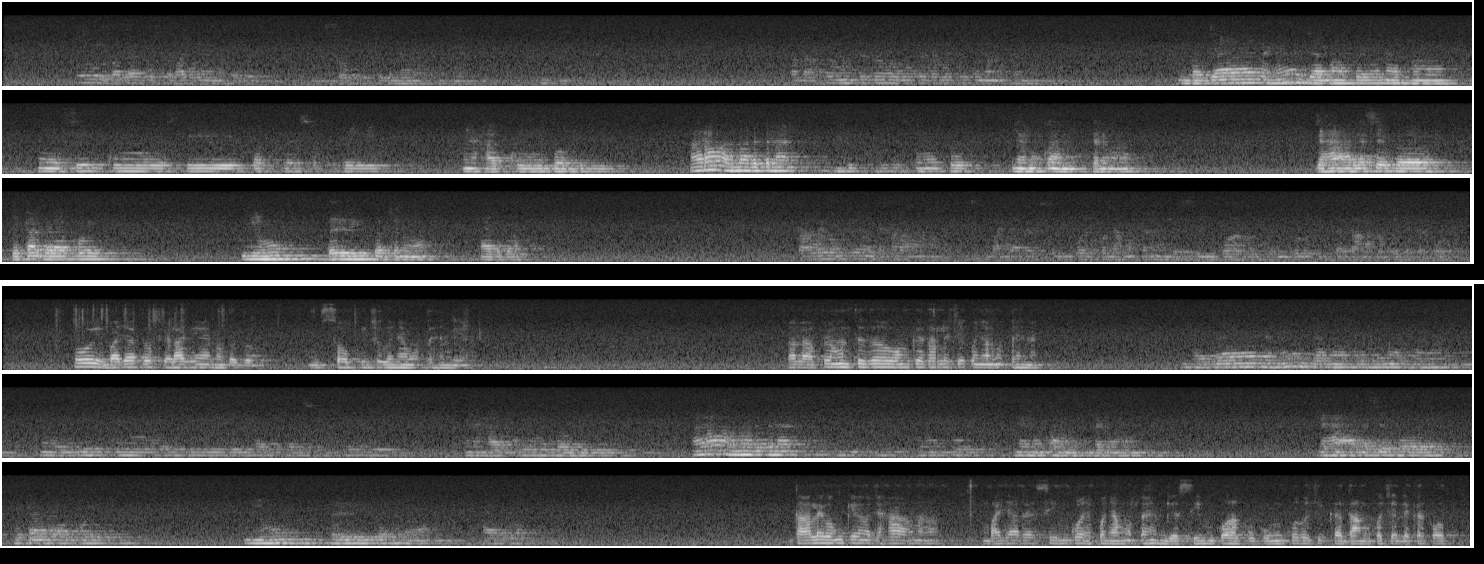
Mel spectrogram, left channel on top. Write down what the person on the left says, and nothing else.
<unintelligible>
ᱵᱟᱡᱟᱨ ᱨᱮᱦᱚᱸ ᱡᱟᱢᱟ ᱠᱚ ᱚᱱᱟ ᱠᱚᱦᱚᱸ ᱮ ᱥᱤᱢ ᱠᱩ ᱥᱤᱢ ᱛᱟᱯᱚᱨ ᱥᱩᱠᱨᱤ᱾ ᱦᱟᱠᱳ ᱵᱟᱹᱢᱰᱤ ᱟᱨᱦᱚᱸ ᱟᱭᱢᱟ ᱞᱮᱠᱟᱱᱟᱜ ᱡᱤ-ᱡᱤᱱᱤᱥ ᱠᱚ ᱧᱟᱢᱚᱜ ᱠᱟᱱ ᱛᱟᱦᱮᱱᱚᱜᱼᱟ᱾ ᱡᱟᱦᱟᱸ ᱟᱞᱮ ᱥᱮᱜ ᱫᱚ ᱥᱮᱛᱟᱜ ᱵᱟᱲᱟ ᱠᱷᱳᱡ ᱧᱩᱦᱩᱢ ᱫᱟᱹᱨᱤ ᱨᱮ ᱦᱩᱭᱩᱜ ᱛᱟᱦᱮᱟᱹᱱᱚᱜᱼᱟ ᱦᱟᱴ ᱫᱚ᱾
